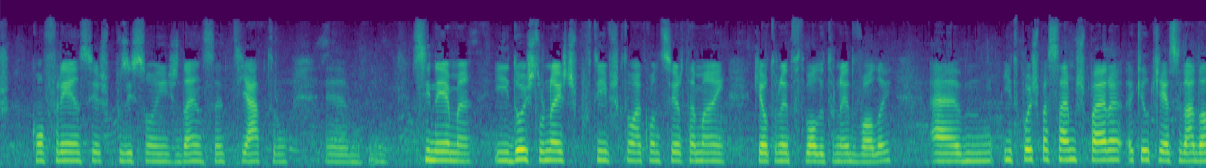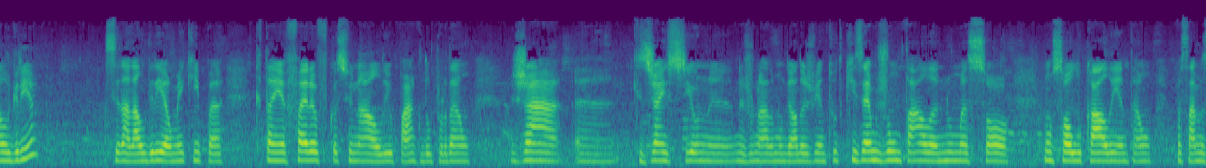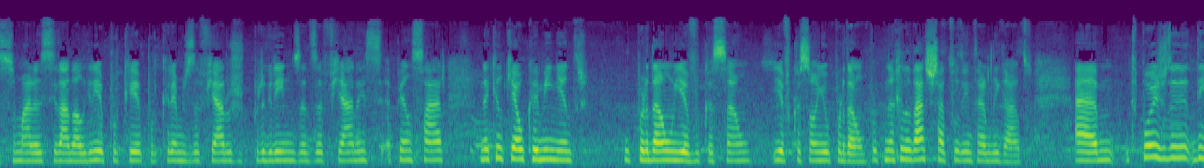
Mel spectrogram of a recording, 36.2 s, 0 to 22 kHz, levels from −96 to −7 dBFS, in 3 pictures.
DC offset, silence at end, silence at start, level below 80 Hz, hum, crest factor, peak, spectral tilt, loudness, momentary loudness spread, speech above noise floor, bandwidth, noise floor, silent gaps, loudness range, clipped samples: under 0.1%; 0 s; 0 s; -64 dBFS; none; 20 dB; -4 dBFS; -4 dB/octave; -25 LUFS; 12 LU; 19 dB; 13.5 kHz; -44 dBFS; none; 4 LU; under 0.1%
